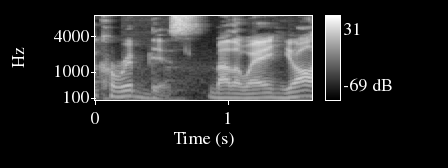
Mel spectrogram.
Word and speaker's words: Charybdis: to do so okay it's called a charybdis by the way you all have been pronouncing it wrong this whole time it's called a charybdis and so I appeal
